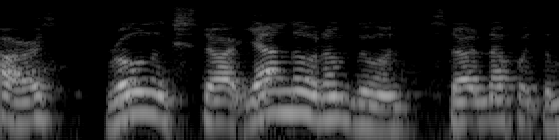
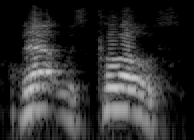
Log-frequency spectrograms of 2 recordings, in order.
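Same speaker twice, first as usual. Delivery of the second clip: much louder, higher exclamation; relieved exclamation; 5 semitones higher, 12 dB louder, slower than usual. Real, not acted. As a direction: burst out loudly after a near miss. Near miss as race starts.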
